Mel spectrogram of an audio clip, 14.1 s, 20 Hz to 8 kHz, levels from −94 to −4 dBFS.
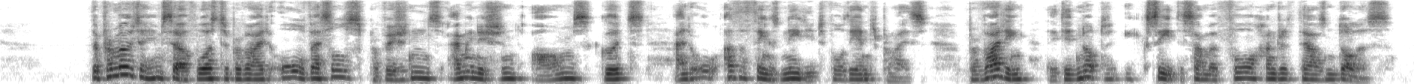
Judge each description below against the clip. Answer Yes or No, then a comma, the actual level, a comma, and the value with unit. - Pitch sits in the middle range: Yes, medium, 145 Hz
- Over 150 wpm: No, average, 145 wpm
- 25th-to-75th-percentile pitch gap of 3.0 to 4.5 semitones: No, narrow, 2.6 semitones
